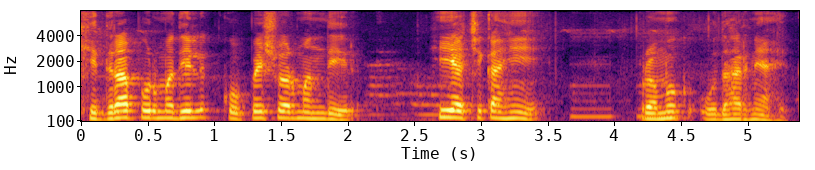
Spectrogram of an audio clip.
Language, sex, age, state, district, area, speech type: Marathi, male, 45-60, Maharashtra, Satara, urban, spontaneous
